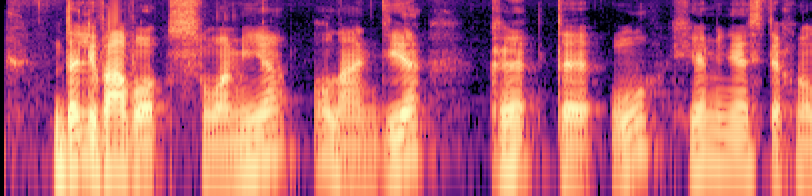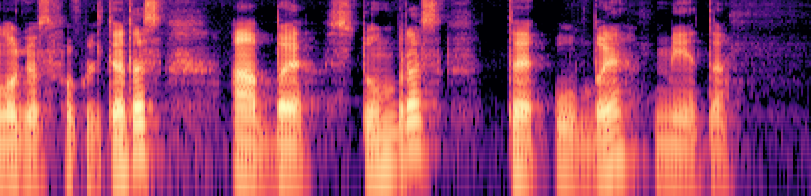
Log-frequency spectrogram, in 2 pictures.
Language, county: Lithuanian, Kaunas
